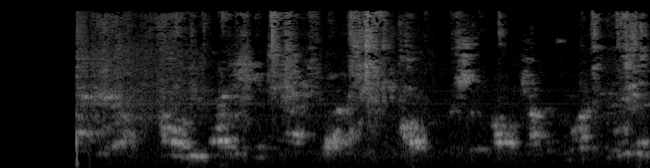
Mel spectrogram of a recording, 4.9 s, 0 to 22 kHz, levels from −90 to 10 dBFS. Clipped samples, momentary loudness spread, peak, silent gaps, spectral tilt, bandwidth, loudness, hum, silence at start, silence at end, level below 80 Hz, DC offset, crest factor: under 0.1%; 10 LU; -16 dBFS; none; 1 dB/octave; 17 kHz; -41 LUFS; none; 0.55 s; 0 s; under -90 dBFS; under 0.1%; 28 dB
